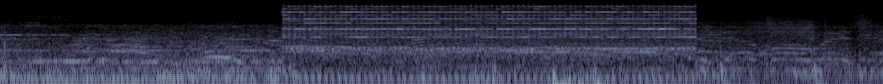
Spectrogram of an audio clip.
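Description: A steady, high-pitched ringing alarm tone starts about one and a half seconds in, holds for about two seconds and cuts off suddenly, over outdoor crowd chatter.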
